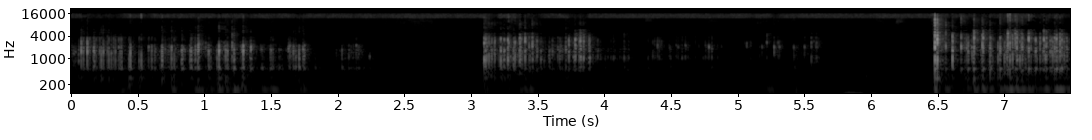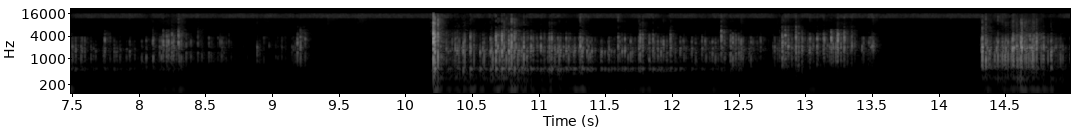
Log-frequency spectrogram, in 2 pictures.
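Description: Long nails tap and scratch across the resin rhinestone beads of a diamond painting set on a wooden frame. Dense bursts of crisp clicking and gritty scratching run in bright, rapid clusters, broken by short quiet gaps and a few sharper taps.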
